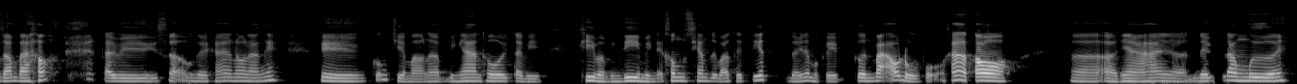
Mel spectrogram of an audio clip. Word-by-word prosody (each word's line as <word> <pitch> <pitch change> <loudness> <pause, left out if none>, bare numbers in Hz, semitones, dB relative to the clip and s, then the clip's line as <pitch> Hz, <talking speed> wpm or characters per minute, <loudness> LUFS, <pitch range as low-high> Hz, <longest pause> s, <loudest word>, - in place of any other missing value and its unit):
dám 160 0 0
báo, 155 +6 +2 0.5
tại 150 -1 0
vì 145 -1 -3
sợ 150 - -3
mọi 155 - -8
người 150 -1 -4
khá 150 +1 -9
nà 170 0 -4
no 165 0 -3
nắng 155 +1 -4
ấy. 195 +2 -3 0.4
Thì 145 -3 0
cũng - - -6
chỉ 150 -7 -4
bảo 130 -1 -6
nà 140 0 -5
bình 140 +1 -9
an 155 0 +1
thôi, 155 -1 +1
tại 145 -3 -3
vì 130 -1 -7 0.4
khi 180 -2 +2
mà 150 - +1
mình 135 0 -7
đi 165 0 +5
mình 140 -2 -3
lại - - -7
không 170 -1 -1
xem 165 0 -4
dự 150 - -4
báo 140 +1 -2
thời 145 -1 -6
tiết, 195 +7 -1 0.2
đấy 145 0 -5
là 175 - -2
một 145 - -6
cái 140 0 -5
cơn 160 -1 0
bão 175 +3 +5
đổ 140 -8 0
bộ 175 - -7
khá 195 +5 +4
là 200 - +8
to, 170 -3 +10 0.6
ờ, 140 -3 -4
ở 140 -1 -2
nhà 145 0 0
hay 155 +1 -1
là 140 -2 -5
đấy 155 +1 -1
cũng 185 - -13
đang 180 -3 +3
mưa 165 -1 +5
ấy, 175 +2 +1
155 Hz, 255 wpm, -25 LUFS, 145-165 Hz, 0.6 s, to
